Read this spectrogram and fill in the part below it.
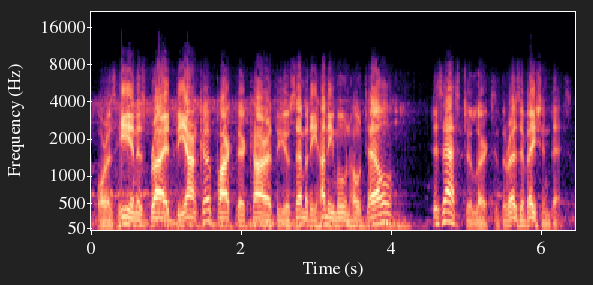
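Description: An actor playing a florid, mock-grave announcer narrating a 1950s radio drama. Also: male voice, on the low side, lively intonation, brisk, sharp tone, low-quality recording. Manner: florid, theatrical. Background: music.

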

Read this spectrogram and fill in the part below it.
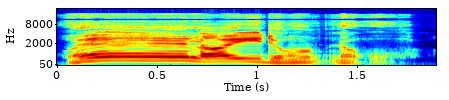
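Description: A man doing a slow, homely old blacksmith. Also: high-pitched, animated, a little mellow, no room sound, pitched above the performer's own voice, exaggerated voice. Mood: gentle, homely. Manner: plain, homely country speech. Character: kindly, slow-spoken simple village blacksmith, middle-aged man.

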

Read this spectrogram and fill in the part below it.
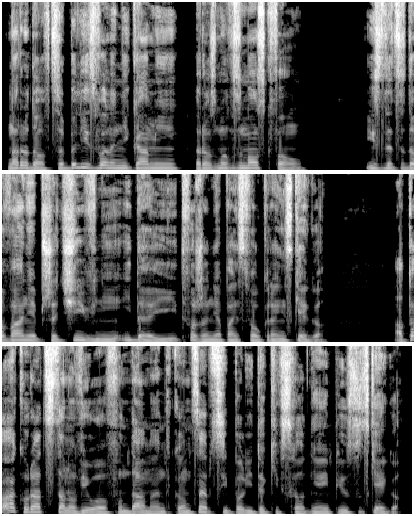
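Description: A man hosting and narrating a history programme from a script, in a measured, articulate, formal manner. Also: medium pitch, animated, mellow, no room sound, clean studio sound. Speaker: podcast host and narrator.

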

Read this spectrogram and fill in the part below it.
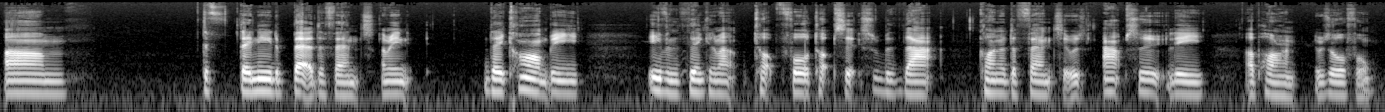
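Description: Young man, casual football chat, flat delivery, clear tone. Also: mid-range voice, measured pace. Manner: matter-of-fact, dry opinions. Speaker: podcast co-host.

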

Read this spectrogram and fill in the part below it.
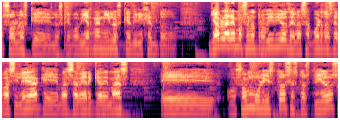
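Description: Chatty man, fairly high voice. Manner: chatty, frequent fillers and self-corrections, ironic asides. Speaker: host of a finance channel. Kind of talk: informal explainer to camera.

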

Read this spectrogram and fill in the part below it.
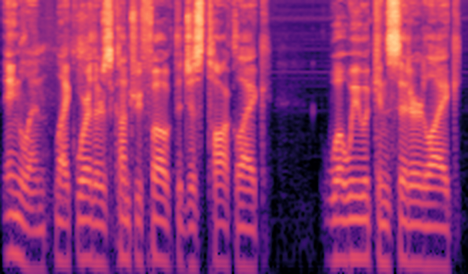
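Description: Low-voiced rambling podcast man. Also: level tone, moderate pace, dry recording. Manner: rambling, filler-heavy storytelling. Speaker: podcast co-host. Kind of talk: casual chat.

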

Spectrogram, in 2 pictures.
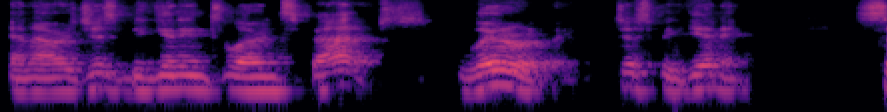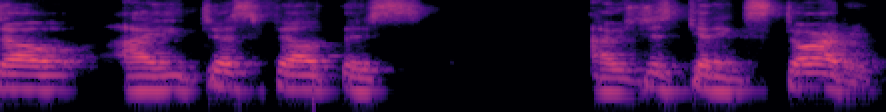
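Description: A man in his late sixties with a New York accent, telling his story slowly as an interview guest, pausing on many ums. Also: medium pitch, echoey room. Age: 60s. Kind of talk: interview answers.

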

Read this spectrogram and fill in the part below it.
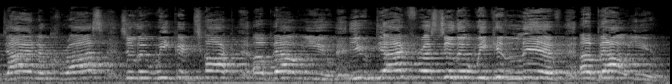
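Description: A high, bright-voiced male pastor preaches in a loud, excitable, casual way and prays with a fervent, repeating cadence. His voice rings through a big echoey church hall, with a long reverb tail and faint room noise behind it. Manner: fervent, repetitive "Father God" prayer cadence. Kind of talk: sermon and prayer.

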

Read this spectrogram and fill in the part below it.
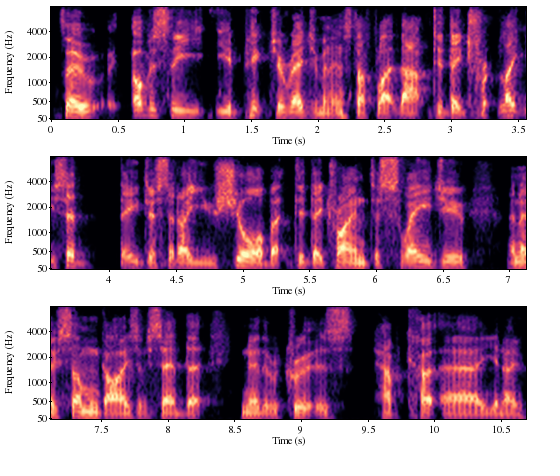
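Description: A man's voice: fairly low pitch, steady tone, brisk, fairly bright tone, no room sound. A man hosting a podcast, asking loose, rambling questions with plenty of fillers. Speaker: podcast host. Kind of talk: casual interview chat. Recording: dry, dull lo-fi sound.

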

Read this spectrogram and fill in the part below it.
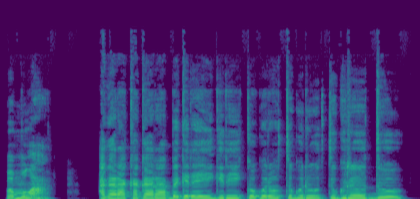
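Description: A man's voice: high-pitched, level tone, brisk. A man with a Brazilian accent hosting a casual chat, playfully humming garbled song lyrics for a guessing game and laughing often.

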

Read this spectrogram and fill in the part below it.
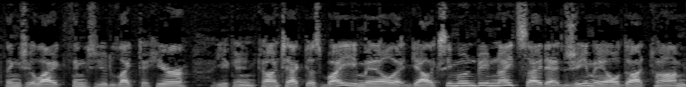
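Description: A man co-hosting a radio show in a conversational, effusive, wordy way, with a mellow voice. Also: mid-range voice, creaky, lo-fi sound.

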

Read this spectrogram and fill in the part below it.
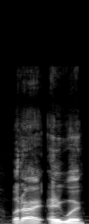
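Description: A man streaming from home at night, talking in a rambling, easygoing way with lots of fillers, his voice a bit raspy. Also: medium pitch. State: slightly raspy late at night. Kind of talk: casual solo livestream talk.

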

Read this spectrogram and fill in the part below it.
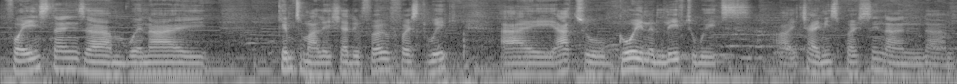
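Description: A man's voice: mid-range voice, steady tone, music in the background. Thoughtful man telling his story. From Nigeria. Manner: thoughtful, measured, with frequent um pauses. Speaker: interview guest. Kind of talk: casual conversational storytelling.

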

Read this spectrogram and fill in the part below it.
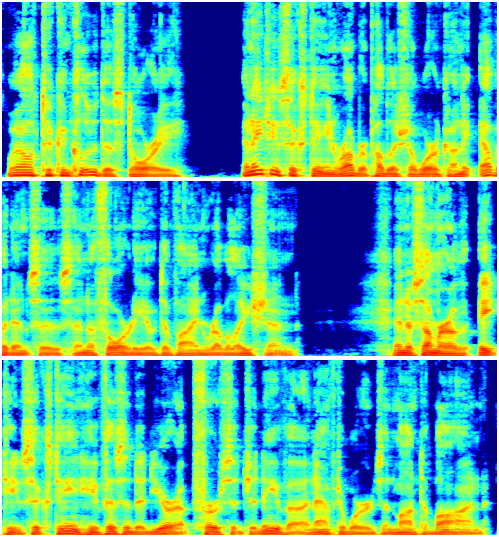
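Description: Very deep, gravelly man reading history. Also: big pitch swings, moderate pace, mellow. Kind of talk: scripted audiobook-style narration of history.

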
